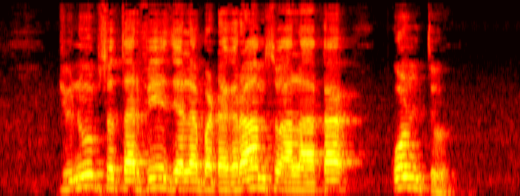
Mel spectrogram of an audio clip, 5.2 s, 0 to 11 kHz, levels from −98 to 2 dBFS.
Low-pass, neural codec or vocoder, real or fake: 9.9 kHz; none; real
